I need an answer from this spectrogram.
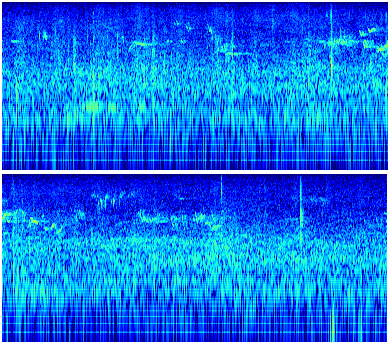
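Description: Songbirds chirping and twittering intermittently over a steady background of outdoor noise, with a single sharp click about five seconds in.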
